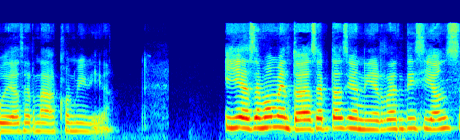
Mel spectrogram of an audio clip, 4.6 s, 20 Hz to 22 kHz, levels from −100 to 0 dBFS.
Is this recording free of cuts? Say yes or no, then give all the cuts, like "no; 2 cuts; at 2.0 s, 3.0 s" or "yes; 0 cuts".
yes; 0 cuts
